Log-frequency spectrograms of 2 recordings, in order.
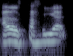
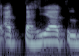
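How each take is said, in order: First: The article keeps a clear l sound. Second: The article blends into a doubled t sound. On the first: The speaker calls it wrong. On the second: The speaker calls it right.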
